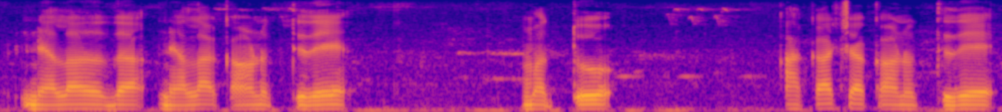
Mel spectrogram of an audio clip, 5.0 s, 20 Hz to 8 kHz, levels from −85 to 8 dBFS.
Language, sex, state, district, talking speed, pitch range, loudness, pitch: Kannada, male, Karnataka, Koppal, 70 wpm, 95-115 Hz, -16 LUFS, 110 Hz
